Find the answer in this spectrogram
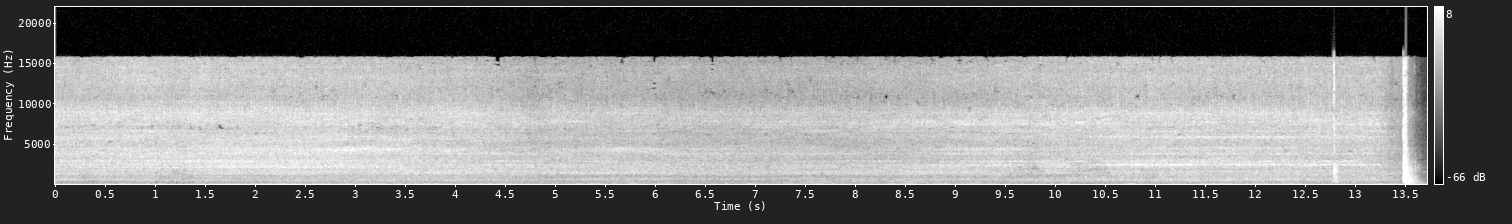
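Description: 2003 Volkswagen Passat's 1.8T four-cylinder engine idling steadily with the hood open, running very smooth. A single sharp knock sounds right at the end.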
